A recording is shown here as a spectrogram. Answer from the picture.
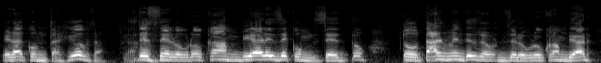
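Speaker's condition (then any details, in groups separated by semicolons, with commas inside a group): Cerebral palsy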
